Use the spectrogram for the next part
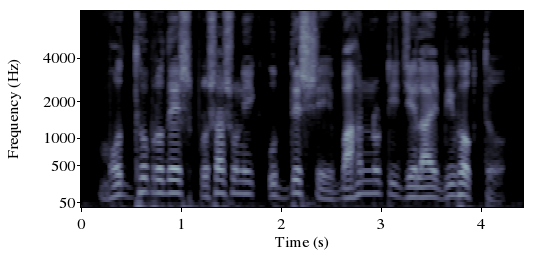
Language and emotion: Bengali, neutral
